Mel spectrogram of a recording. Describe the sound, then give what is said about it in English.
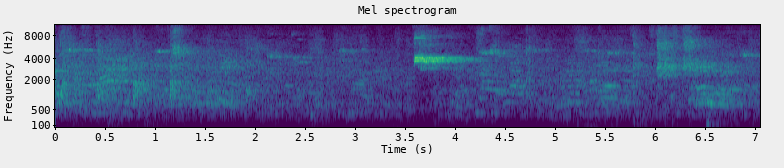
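A basketball is dribbled on a court during a game, a few quick bounces heard under continuous commentary and a dense wash of background noise. “Dribbling left with 8. Dribbling right with 6.”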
